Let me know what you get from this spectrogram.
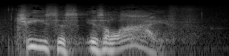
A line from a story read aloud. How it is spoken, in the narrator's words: He smiled and he leaned forward and whispered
